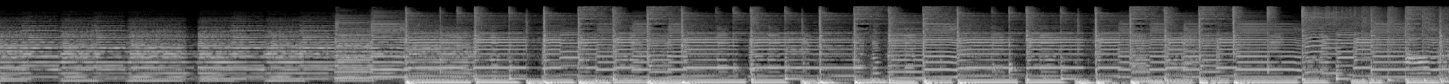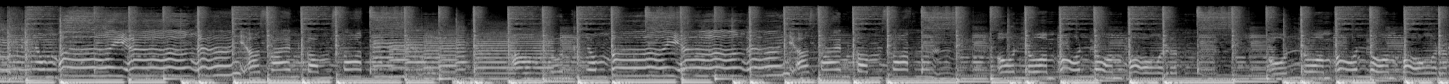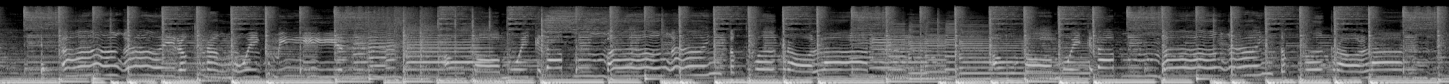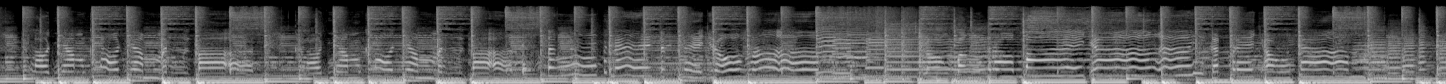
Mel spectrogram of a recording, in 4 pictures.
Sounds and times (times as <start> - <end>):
Traditional music: 0.0 - 57.9.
